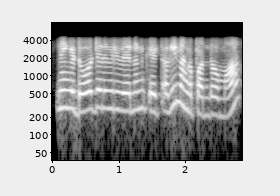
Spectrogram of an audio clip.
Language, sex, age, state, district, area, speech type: Tamil, female, 18-30, Tamil Nadu, Dharmapuri, rural, conversation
